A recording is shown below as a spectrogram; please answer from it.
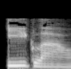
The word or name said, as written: iglau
